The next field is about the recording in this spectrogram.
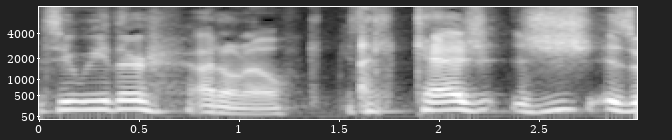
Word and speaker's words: Casje: Yeah, that picture for Cash. Which, if you don't know how to pronounce C-A-S-J-E, it's Cash.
